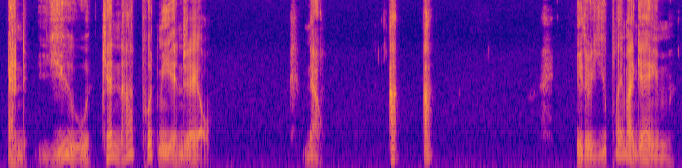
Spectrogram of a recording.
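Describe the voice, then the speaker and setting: Man playing a very deep, gravelly noir detective. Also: darkish tone, dry recording, full character voice. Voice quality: gravelly, husky low voice. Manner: sardonic, theatrical, halting speech with drawn-out emphasis. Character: cynical, hard-drinking, reluctant male noir private detective. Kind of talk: ASMR detective roleplay, acted monologue to listener.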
